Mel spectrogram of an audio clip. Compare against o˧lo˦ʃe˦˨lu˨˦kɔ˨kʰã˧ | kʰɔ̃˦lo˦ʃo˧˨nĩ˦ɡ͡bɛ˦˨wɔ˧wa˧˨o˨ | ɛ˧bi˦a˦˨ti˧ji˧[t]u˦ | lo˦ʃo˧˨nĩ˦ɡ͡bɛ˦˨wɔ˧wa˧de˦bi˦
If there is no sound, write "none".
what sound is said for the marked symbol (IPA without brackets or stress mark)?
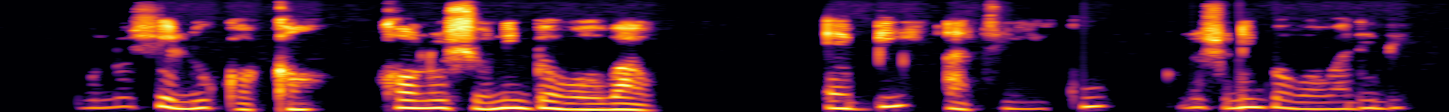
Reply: k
